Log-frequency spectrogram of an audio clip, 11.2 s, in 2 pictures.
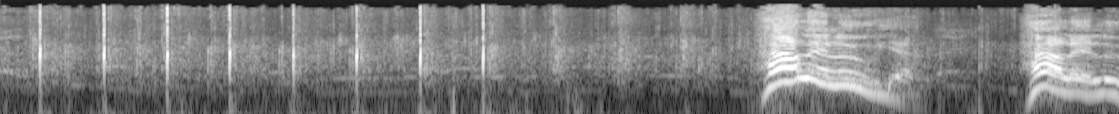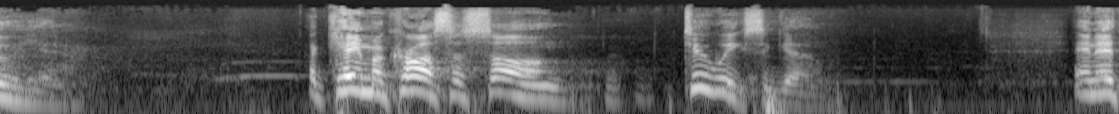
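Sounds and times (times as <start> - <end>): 
audience clapping hands: 0.0 - 5.8
speech: 3.8 - 5.8, 7.2 - 9.8, 11.0 - 11.1.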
